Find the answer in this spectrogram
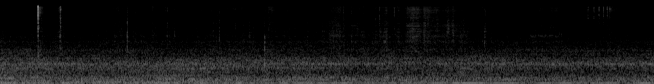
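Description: Light handling of a small plastic rocker switch: one sharp click about half a second in, then a few faint taps over a steady low room hum.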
